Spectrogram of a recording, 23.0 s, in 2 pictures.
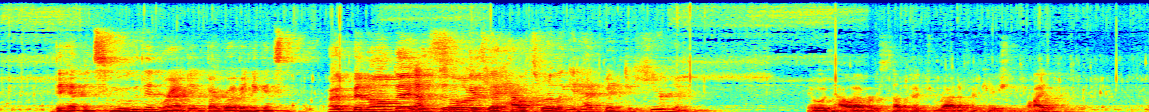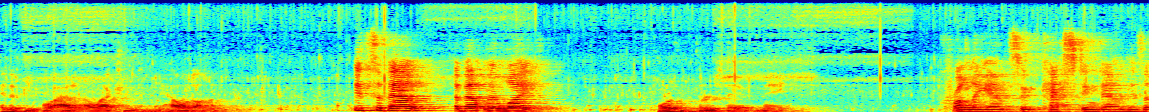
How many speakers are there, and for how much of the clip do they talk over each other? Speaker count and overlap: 5, about 5%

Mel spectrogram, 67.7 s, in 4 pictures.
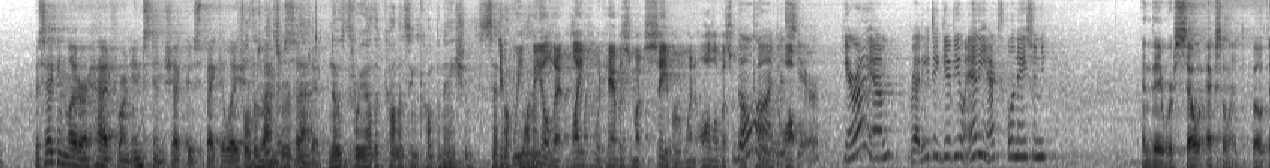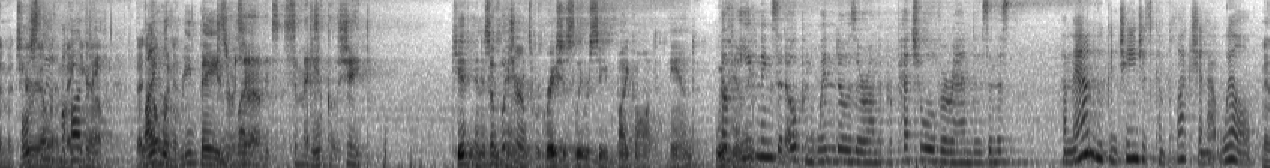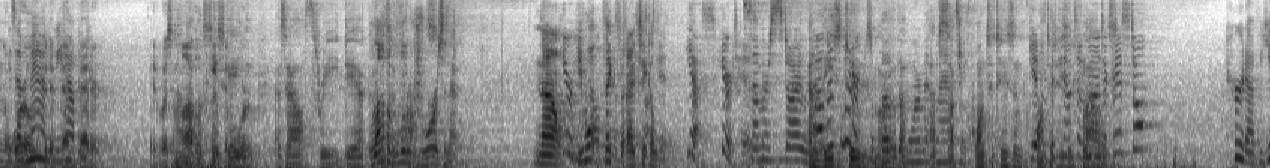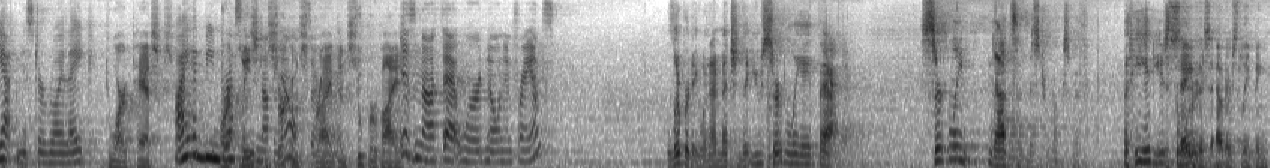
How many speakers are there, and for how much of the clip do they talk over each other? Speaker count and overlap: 10, about 33%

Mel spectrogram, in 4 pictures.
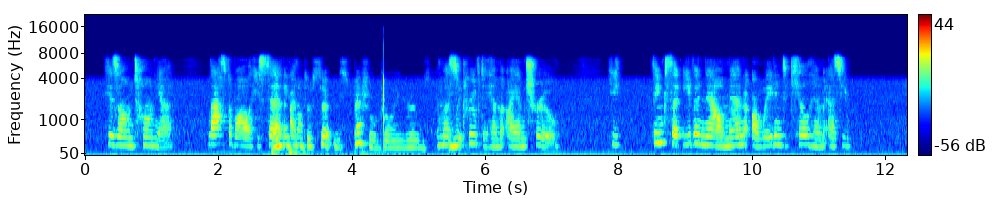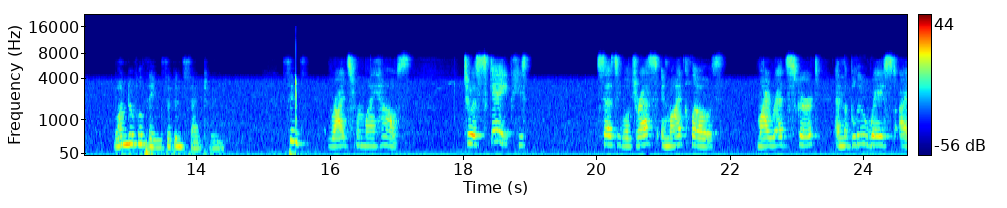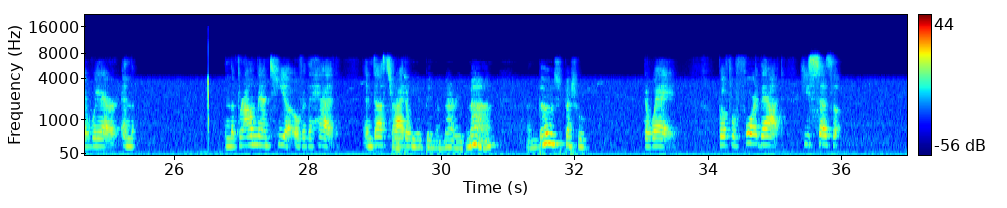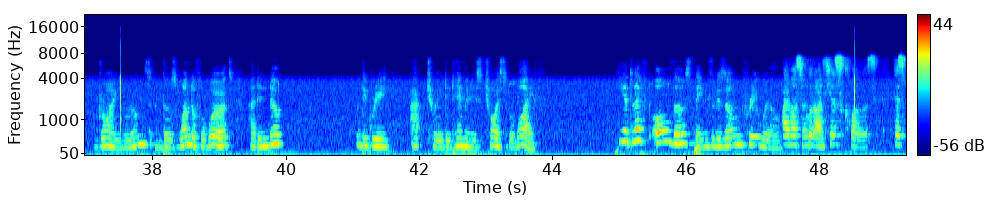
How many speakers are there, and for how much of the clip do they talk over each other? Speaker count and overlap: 2, about 4%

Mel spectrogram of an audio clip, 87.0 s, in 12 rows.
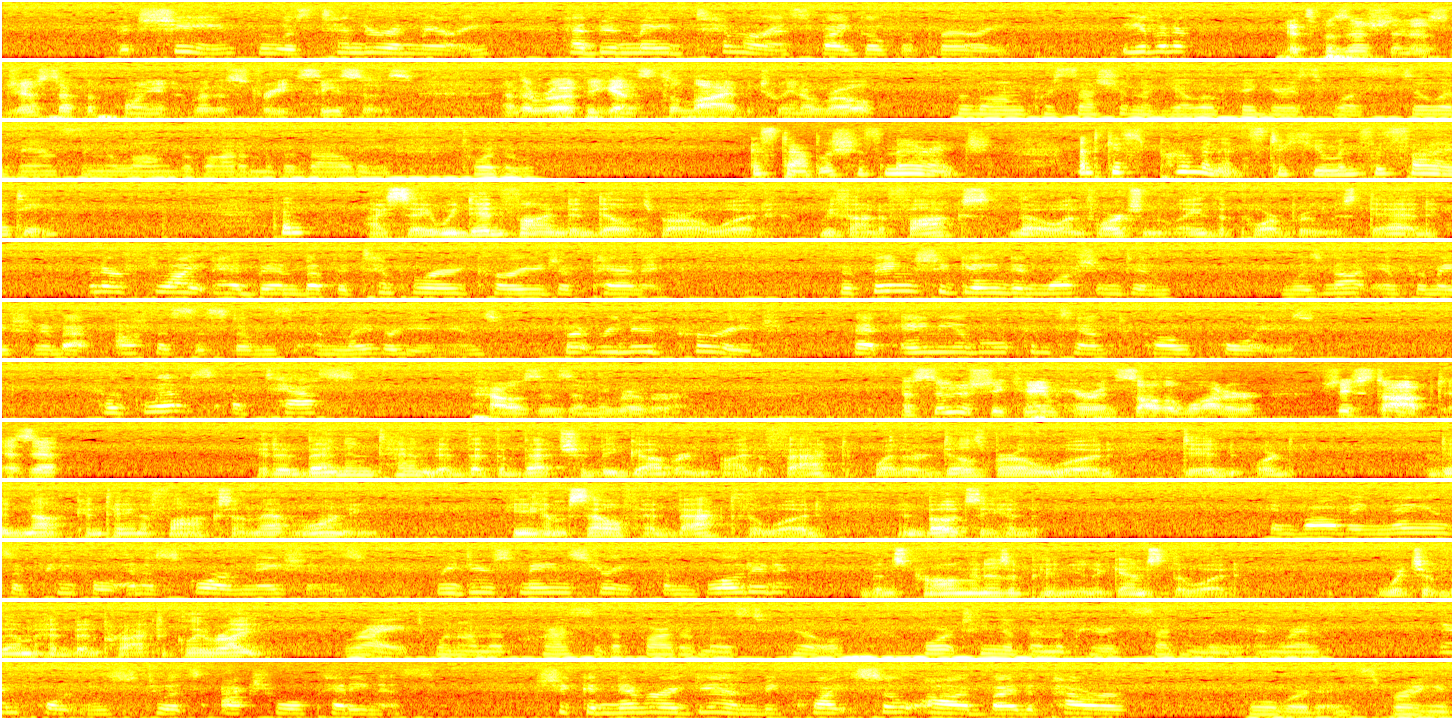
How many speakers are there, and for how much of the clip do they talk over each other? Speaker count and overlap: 5, no overlap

